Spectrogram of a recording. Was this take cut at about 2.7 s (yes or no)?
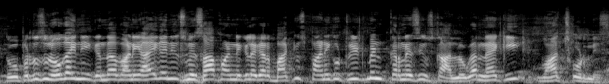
no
